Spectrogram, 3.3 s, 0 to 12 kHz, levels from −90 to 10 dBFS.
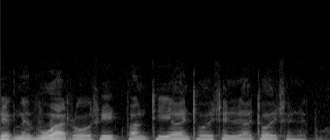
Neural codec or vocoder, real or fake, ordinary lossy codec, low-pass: none; real; none; 7.2 kHz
